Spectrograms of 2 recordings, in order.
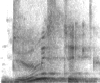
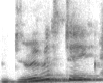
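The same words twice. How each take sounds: First: The voice falls like a plain statement. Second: The voice rises like a question. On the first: The student states the phrase. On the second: The teacher hints that the phrase needs correcting.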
